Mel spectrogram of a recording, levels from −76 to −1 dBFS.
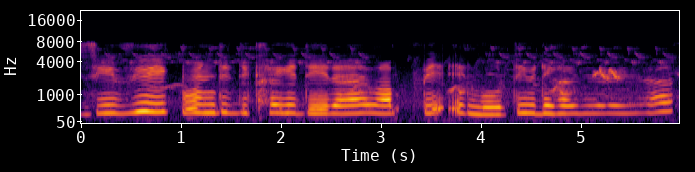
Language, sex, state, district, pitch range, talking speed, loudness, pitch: Hindi, female, Uttar Pradesh, Jyotiba Phule Nagar, 260-280 Hz, 110 wpm, -23 LUFS, 270 Hz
